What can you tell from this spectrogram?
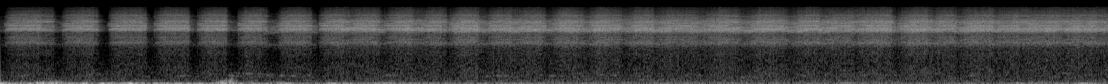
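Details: Cicadas in a street of Ierapetra, Crete, Greece: a steady shrill buzzing chorus with clear rhythmic dips about two or three times per second, brief low thuds early on.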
